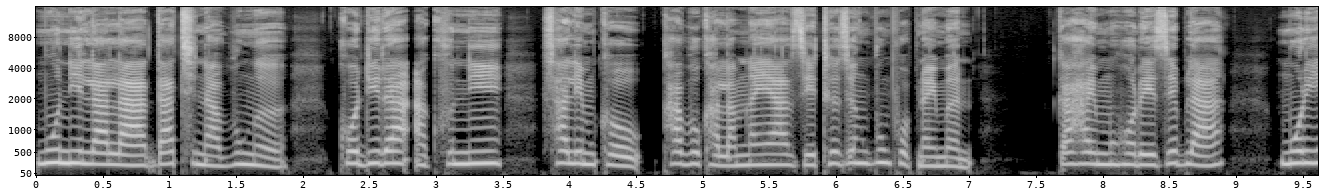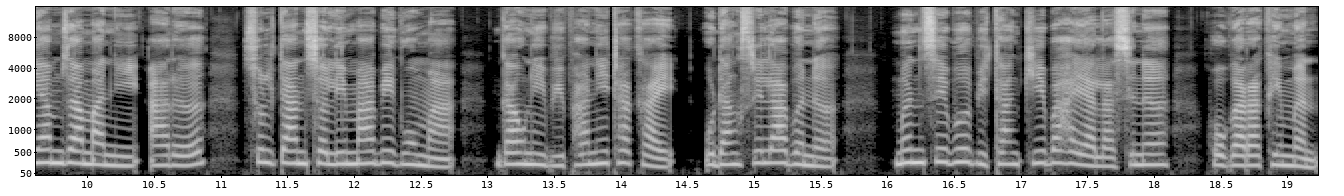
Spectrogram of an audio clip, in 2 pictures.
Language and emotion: Bodo, neutral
